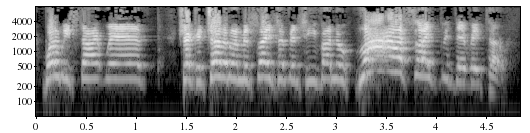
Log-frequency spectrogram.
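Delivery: loud, high preaching at full force; rising sermon fervour; fiery preaching. Acted. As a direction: drive it home to the congregation. Preacher proclaims the blessing.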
